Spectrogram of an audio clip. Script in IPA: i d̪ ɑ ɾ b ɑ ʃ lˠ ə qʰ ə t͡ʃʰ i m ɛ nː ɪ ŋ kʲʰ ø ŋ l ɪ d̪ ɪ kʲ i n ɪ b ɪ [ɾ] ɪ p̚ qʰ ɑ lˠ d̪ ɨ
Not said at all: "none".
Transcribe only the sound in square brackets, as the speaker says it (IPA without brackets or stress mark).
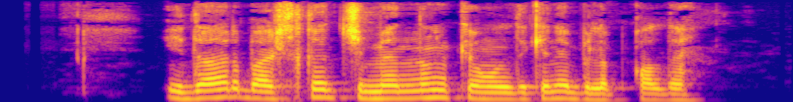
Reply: l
